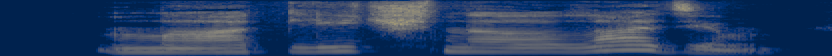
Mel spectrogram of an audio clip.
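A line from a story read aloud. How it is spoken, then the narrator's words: Quiet. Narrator (Russian): тихо сказала Эдвина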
